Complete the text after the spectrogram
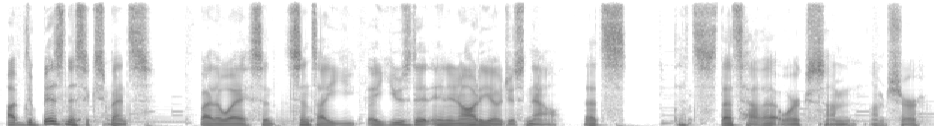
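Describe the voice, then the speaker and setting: A man's voice: deep voice, normal speed, soft background music. A man chatting casually and jokingly to his listeners as an audio creator, hesitant and self-deprecating. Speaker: audio roleplay creator and voice actor.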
